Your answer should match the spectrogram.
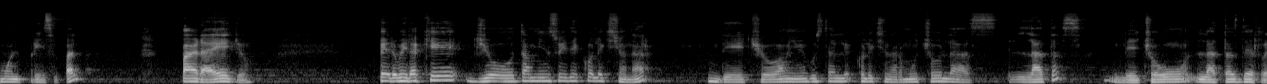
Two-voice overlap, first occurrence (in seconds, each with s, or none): none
